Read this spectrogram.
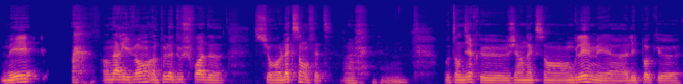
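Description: A young man from France talking casually about studying abroad, halting with frequent fillers. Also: medium pitch, steady tone. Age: young adult. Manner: halting, frequent "euh" fillers, occasional laughs. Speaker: former exchange student. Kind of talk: casual podcast conversation.

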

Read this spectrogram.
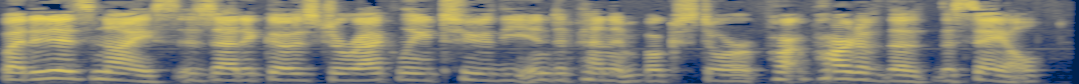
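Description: Low-voiced woman chatting as guest. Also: steady tone, normal speed, fairly bright tone. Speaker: podcast guest, writer. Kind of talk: casual interview chat.

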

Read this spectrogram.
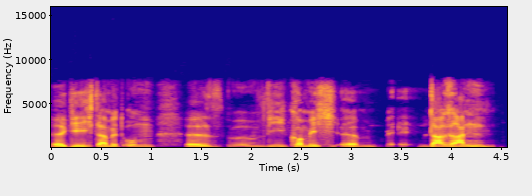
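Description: A middle-aged man with an average-pitched voice talks as a podcast guest. He explains things in a loose, colloquial, rambling way. The sound is dry and close, with little room to it. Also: slow pace, a bit bright, no echo, lo-fi sound. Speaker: podcast guest, musician and entertainer. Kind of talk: casual interview chat.

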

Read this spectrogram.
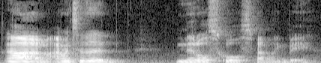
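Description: A man co-hosting a podcast, answering questions in a casual, jokey, rambling and halting way. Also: lowish voice, creaky, crowd noise. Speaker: co-host of an audio drama podcast answering listener questions. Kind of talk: casual unscripted Q&A chat.

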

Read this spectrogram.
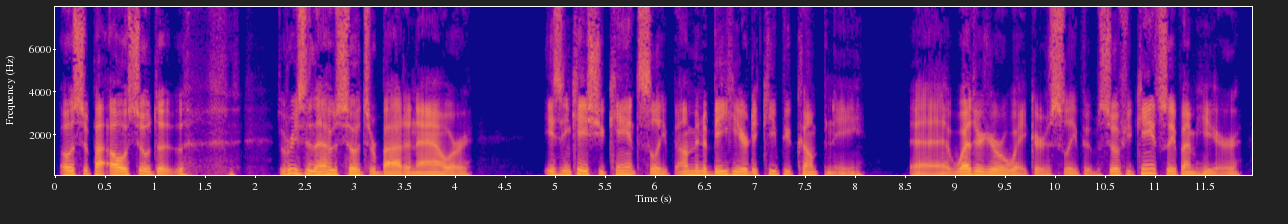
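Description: A male podcast host with a gravelly, creaky voice rambles through an improvised bedtime monologue. He is halting, reassuring and self-deprecating, recorded dry and close with no room sound. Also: medium pitch, no room sound.

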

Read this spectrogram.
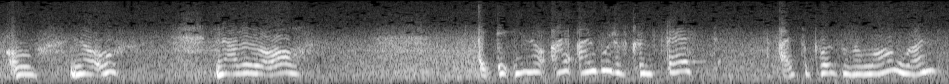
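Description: An actress playing a nervous, defensive typist under suspicion in a 1970s radio mystery, hesitant and stammering. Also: female voice, high voice, a little slow. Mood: subdued, wistful. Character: nervous, defensive female typist accused of murder. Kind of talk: 1970s radio drama acting. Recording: noisy, dull 1970s radio broadcast.

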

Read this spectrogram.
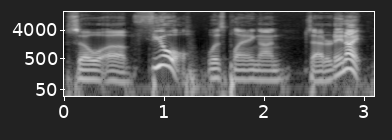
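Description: A man co-hosting a podcast in a studio, telling a story in a lively way and laughing as he goes, a little sick and congested. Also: on the low side, a little slow, clean tone, dry recording. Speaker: co-host. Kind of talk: casual storytelling chat. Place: recording studio. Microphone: studio mic.

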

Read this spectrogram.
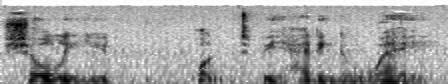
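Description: A man's voice: deep voice, little pitch movement, a little fast, mellow. A man playing a suspicious survivor in an audio drama, speaking in a terse, hesitant, guarded way. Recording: faint car engine noise.

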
